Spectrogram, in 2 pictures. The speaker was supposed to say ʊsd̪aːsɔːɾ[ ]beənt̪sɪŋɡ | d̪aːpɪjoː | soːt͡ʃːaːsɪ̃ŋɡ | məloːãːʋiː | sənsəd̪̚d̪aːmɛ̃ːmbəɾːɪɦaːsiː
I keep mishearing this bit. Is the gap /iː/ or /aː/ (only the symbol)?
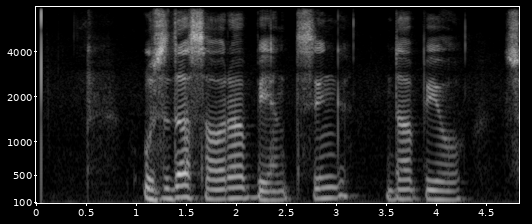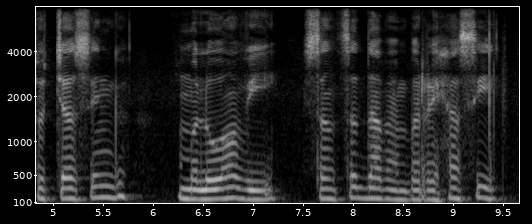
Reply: aː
